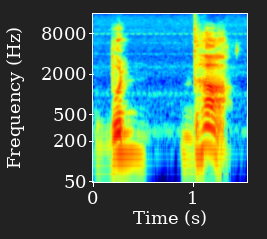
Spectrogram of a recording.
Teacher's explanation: The first D loses its aspiration.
